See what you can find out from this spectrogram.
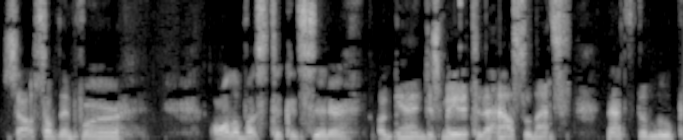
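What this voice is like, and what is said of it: Slightly out of breath. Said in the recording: “If you can hear, I'm a little out of breath.”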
